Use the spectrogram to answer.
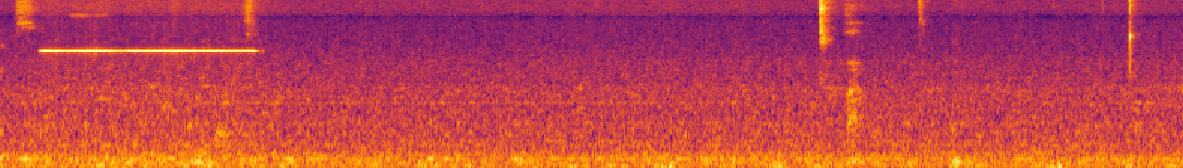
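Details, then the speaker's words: A quiet, high electronic alarm tone for about two seconds from a daughter's feeding pump in a small room before it is turned off; feeding pump alarm. "Sorry, that was my daughter's feeding machine."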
